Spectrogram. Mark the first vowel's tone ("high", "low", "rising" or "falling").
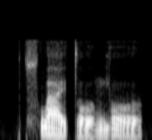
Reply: falling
